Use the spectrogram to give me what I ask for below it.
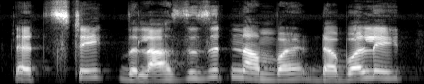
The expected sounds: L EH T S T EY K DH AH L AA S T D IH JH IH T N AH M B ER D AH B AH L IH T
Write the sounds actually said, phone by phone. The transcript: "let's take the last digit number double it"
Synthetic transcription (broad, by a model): L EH T S T EY K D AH L AA S T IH Z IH T N AH M B ER D AH B AH L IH T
